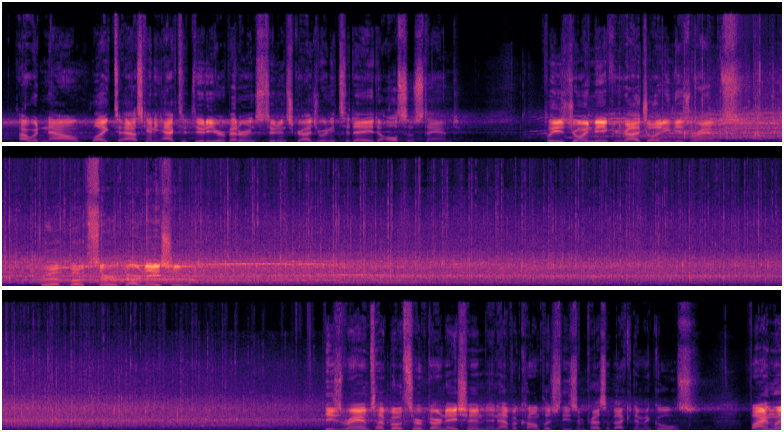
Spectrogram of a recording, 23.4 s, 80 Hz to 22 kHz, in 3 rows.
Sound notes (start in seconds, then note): 10.6 audience applauding; 10.6 audience cheering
